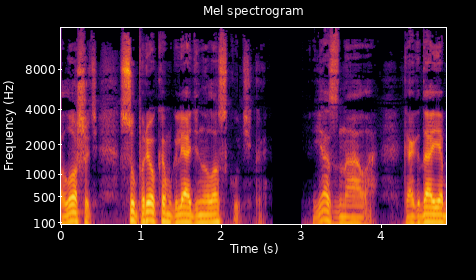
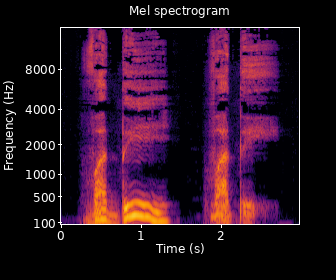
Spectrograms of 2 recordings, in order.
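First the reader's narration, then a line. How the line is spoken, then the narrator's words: Whispered by horse lips. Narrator (Russian): прошептали лошадиные губы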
